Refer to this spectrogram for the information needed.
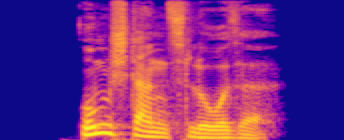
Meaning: inflection of umstandslos: 1. strong/mixed nominative/accusative feminine singular 2. strong nominative/accusative plural 3. weak nominative all-gender singular
- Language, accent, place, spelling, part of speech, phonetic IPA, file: German, Germany, Berlin, umstandslose, adjective, [ˈʊmʃtant͡sloːzə], De-umstandslose.ogg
